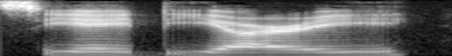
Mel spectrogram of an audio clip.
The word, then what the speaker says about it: cadre: the Cadre. How do you pronounce that? Is that how you pronounce it? Cadre? – I think so.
